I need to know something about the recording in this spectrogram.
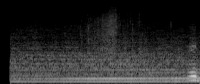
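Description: Engines of a large radio-controlled four-engine model airplane running steadily in flight overhead, a constant-pitch hum.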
